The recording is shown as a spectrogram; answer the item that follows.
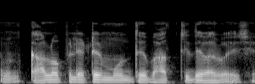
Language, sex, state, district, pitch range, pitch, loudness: Bengali, male, West Bengal, Malda, 100-110 Hz, 105 Hz, -17 LUFS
